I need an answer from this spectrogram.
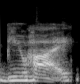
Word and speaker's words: BuHi: to uh applaud you for pronouncing it view high it is for beaufort highway um and we started as an instagram account actually in 2015.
